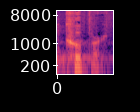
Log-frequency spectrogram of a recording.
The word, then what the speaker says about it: Cowper: I remembered that the song was composed by, at least the words were composed by William Cooper. It's C-O-W-P-E-R.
